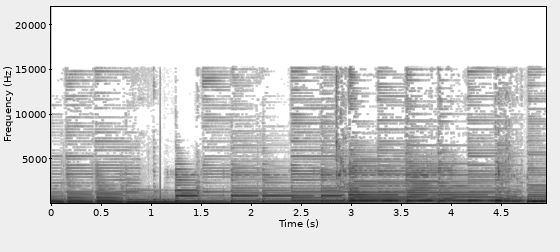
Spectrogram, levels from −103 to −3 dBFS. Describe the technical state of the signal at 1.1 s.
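At 1.09 s, compressed frames are skipped: about one 92.9 ms frame goes unplayed, so the audio jumps ahead roughly a tenth of a second. On a spectrogram there's an abrupt content discontinuity.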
